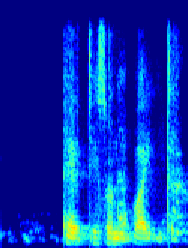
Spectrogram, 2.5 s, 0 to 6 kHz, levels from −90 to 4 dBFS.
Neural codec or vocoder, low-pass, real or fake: codec, 16 kHz, 1 kbps, X-Codec, HuBERT features, trained on general audio; 5.4 kHz; fake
